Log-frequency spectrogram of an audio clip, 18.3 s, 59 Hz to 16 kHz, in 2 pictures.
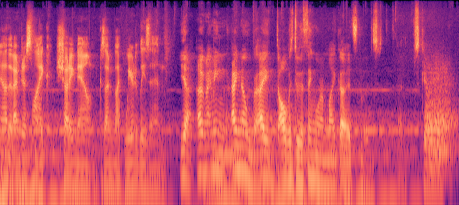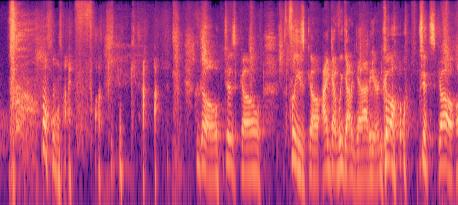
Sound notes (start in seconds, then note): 8.8 farting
